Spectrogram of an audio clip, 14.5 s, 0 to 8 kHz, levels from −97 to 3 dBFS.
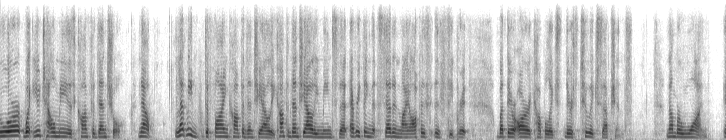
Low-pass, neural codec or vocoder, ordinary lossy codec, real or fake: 7.2 kHz; codec, 16 kHz, 4.8 kbps, FACodec; Opus, 16 kbps; fake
